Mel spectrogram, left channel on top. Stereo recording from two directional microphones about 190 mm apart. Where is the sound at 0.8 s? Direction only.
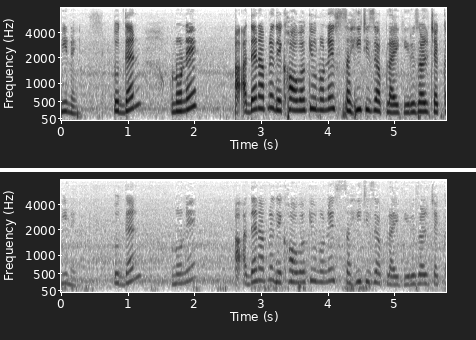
60° left (ahead or behind).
